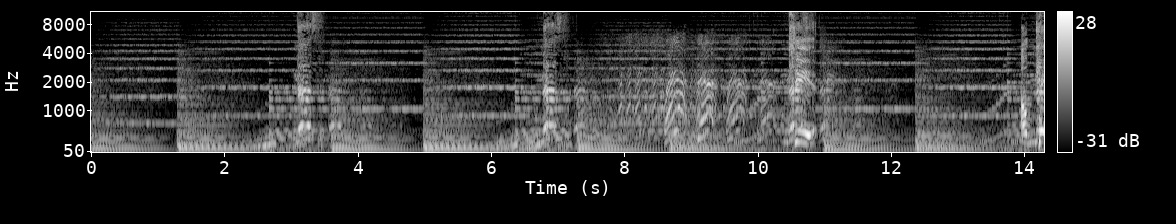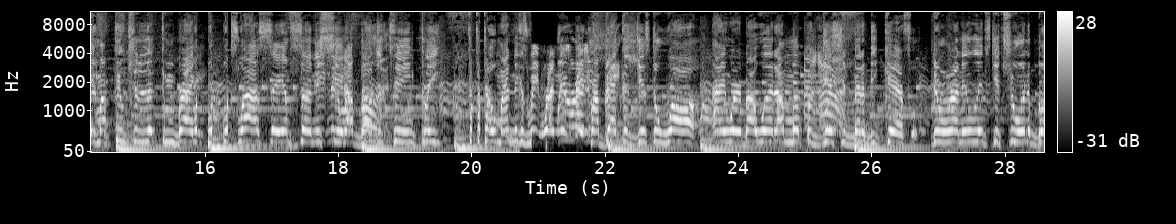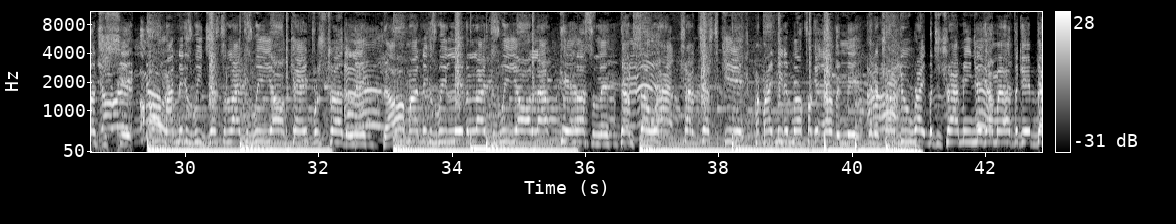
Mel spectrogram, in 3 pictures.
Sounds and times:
Music: 0:00.0 - 0:42.8.

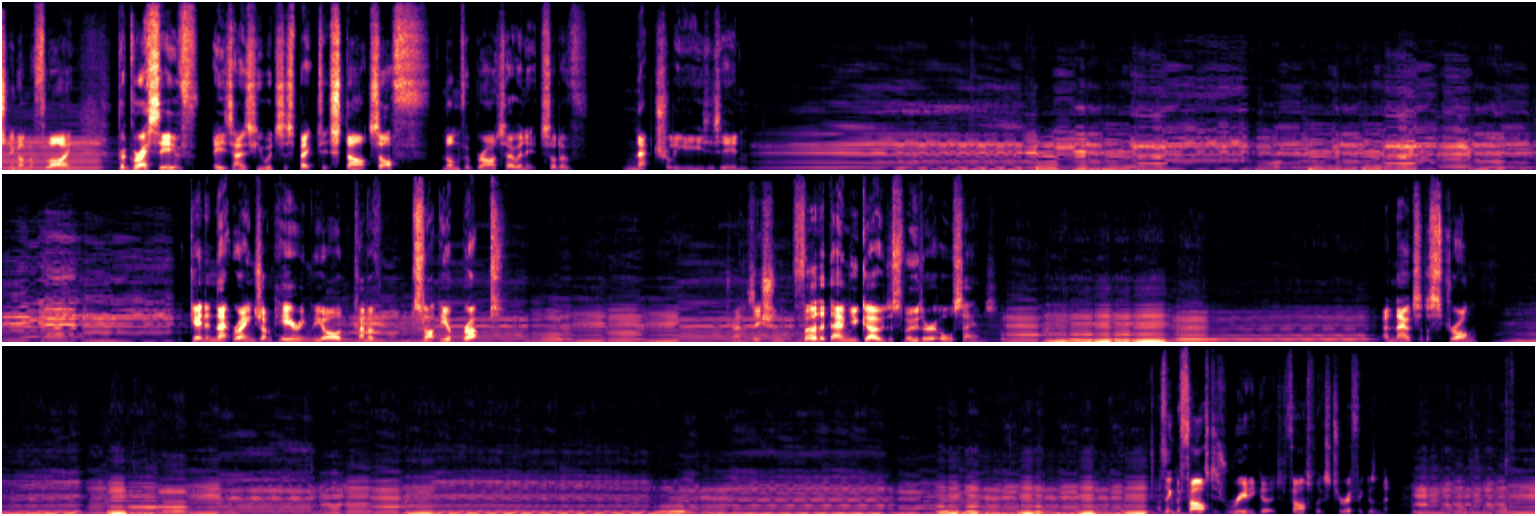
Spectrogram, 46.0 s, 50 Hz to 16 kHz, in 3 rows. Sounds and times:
Cello: 0:00.0 - 0:01.2, 0:07.5 - 0:17.2, 0:18.2 - 0:23.8, 0:25.2 - 0:29.2, 0:30.3 - 0:42.7, 0:44.8 - 0:46.0
Double bass: 0:00.0 - 0:01.2, 0:18.2 - 0:23.7, 0:25.3 - 0:29.2, 0:30.4 - 0:42.7, 0:44.8 - 0:46.0
Speech: 0:00.0 - 0:07.5, 0:17.2 - 0:20.4, 0:22.6 - 0:25.3, 0:29.2 - 0:30.1, 0:42.2 - 0:44.6.

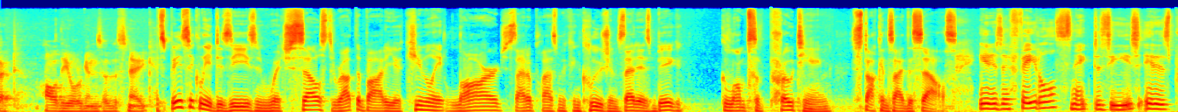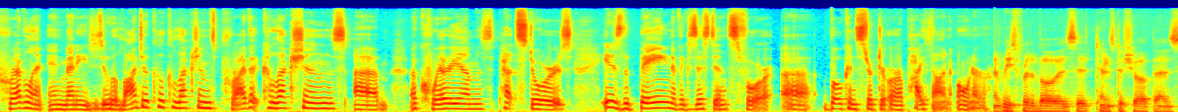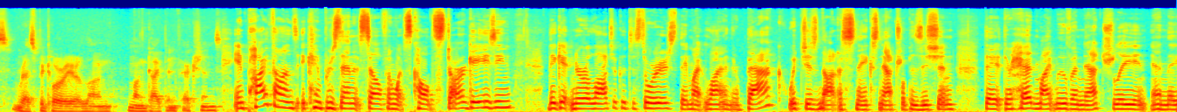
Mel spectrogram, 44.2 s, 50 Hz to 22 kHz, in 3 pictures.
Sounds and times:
Inside, small room: 0:00.0 - 0:44.1
Speech: 0:00.0 - 0:44.1.

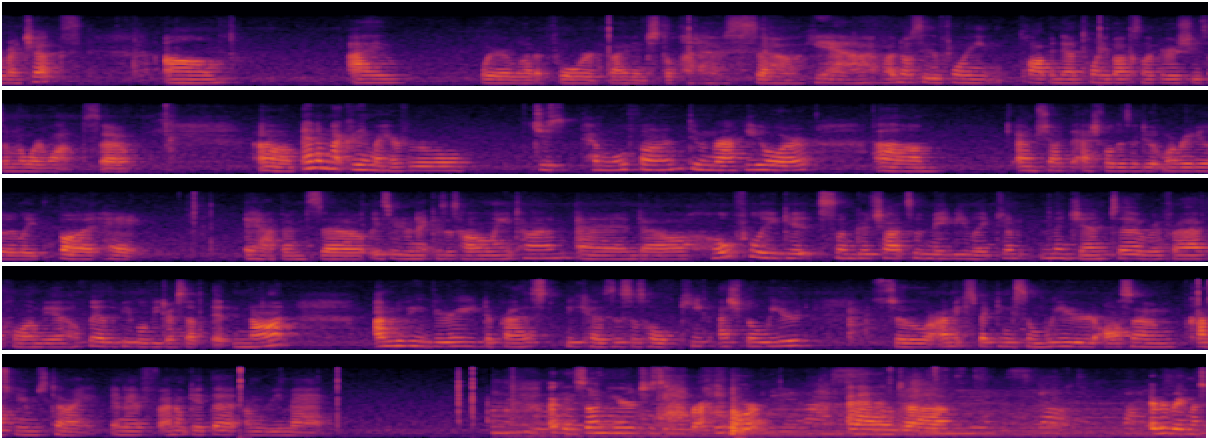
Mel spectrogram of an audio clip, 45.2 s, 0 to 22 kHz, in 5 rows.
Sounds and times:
Speech: 0:00.0 - 0:00.6, 0:01.2 - 0:01.8, 0:02.6 - 0:10.1, 0:11.0 - 0:19.2, 0:19.9 - 0:29.4, 0:30.0 - 0:38.7, 0:39.9 - 0:45.2
Inside, small room: 0:00.0 - 0:45.2.

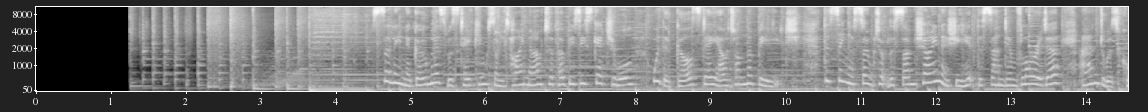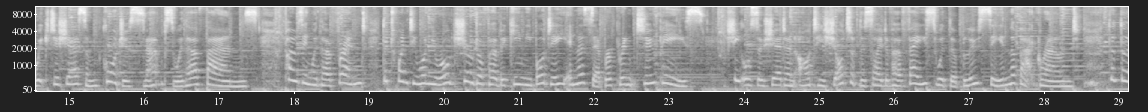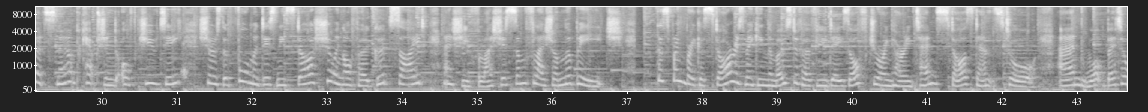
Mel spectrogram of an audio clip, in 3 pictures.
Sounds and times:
Music: 0:01.2 - 0:43.6
Speech: 0:04.5 - 0:43.6.

